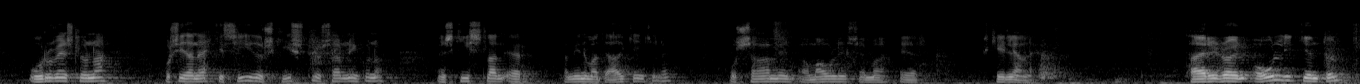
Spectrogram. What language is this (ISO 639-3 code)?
isl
